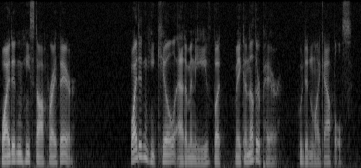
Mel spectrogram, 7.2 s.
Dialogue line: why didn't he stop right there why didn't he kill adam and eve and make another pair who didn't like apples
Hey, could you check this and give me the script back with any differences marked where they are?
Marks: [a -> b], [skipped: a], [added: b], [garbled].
why didn't he stop right there why didn't he kill adam and eve [and -> but] make another pair who didn't like apples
